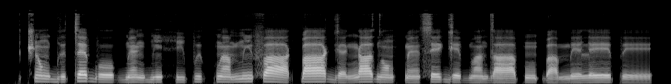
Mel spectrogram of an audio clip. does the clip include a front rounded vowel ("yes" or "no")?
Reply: no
